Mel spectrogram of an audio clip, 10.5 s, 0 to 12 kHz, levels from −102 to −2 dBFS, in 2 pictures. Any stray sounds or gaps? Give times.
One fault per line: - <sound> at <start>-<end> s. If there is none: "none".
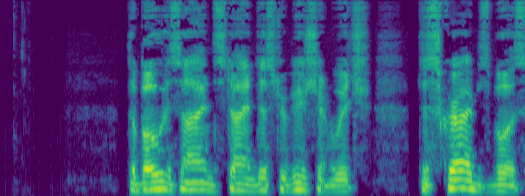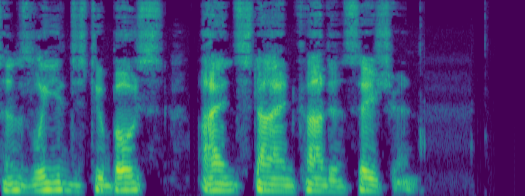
none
